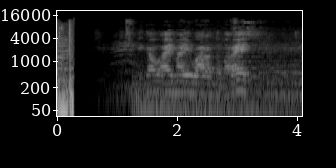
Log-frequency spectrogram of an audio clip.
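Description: A man reads out a statement nearby in a calm voice.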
